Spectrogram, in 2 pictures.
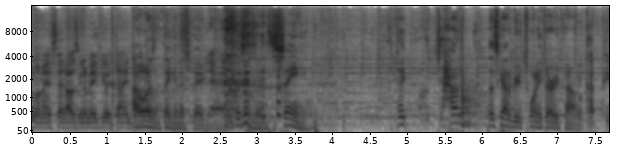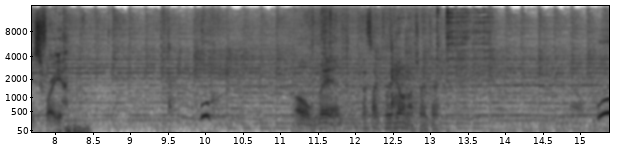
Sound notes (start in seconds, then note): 2.4 laughs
